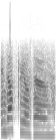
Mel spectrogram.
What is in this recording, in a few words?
industrial zone, radio voice; Half Life 2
